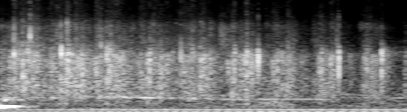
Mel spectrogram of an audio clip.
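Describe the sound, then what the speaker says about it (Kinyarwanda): Guests clapping at a Rwandan wedding reception, a lively spread of applause under a steady background hum, with a few voices murmuring in the crowd. "Nibimera abateraniye hano bagukomera amashyi"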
